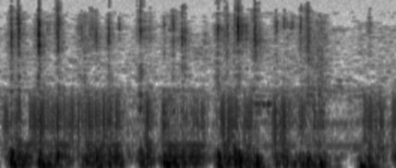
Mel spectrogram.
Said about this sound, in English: So now I can type in. As I type, I actually get autocomplete as well.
